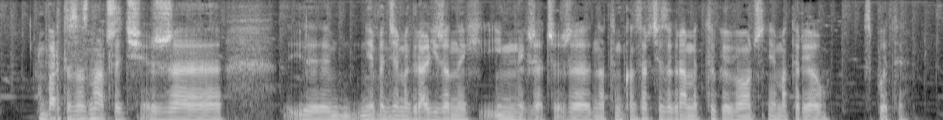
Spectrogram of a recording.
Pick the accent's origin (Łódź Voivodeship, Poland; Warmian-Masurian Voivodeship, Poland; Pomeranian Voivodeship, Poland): Pomeranian Voivodeship, Poland; Gdańsk; now in Warsaw, Poland; ja jestem gdańszczaninem, ale pomieszkuję już parę lat w Warszawie.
